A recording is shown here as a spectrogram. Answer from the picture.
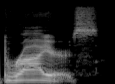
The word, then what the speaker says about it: Breyers: Yeah, and then my mother-in-law, 我婆婆一直家里有的一个叫 Is it Breyers or Breyers? – I pronounce it Breyers.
